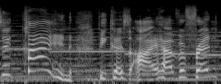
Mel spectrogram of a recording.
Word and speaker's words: Kain: Cain from the Bible doesn't necessarily mean it's pronounced Cain. It could be pronounced Kain. This is what I'm trying to get across. Especially in this era of game making. They didn't... Yeah, so it's Kain, right?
